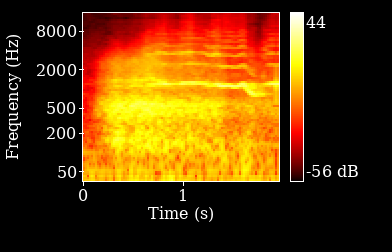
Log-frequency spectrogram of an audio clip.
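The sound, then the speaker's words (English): A woman's long, high-pitched scream swells in over a steady rushing background of a night gale with howling wind and beating rain, around 3 o'clock, holding a shrill wavering tone for about two seconds before dipping briefly and rising again. “Oh, was that you who screamed?”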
